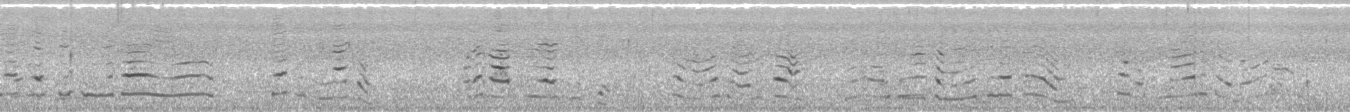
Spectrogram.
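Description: Young children chatter and call out with high voices close by.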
